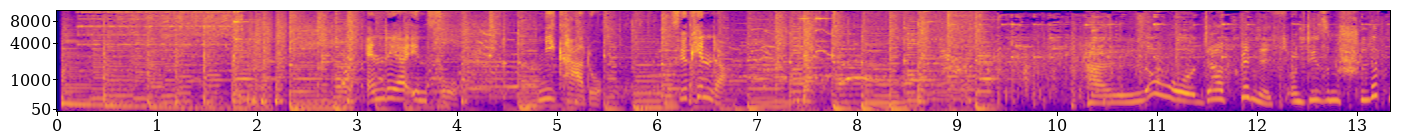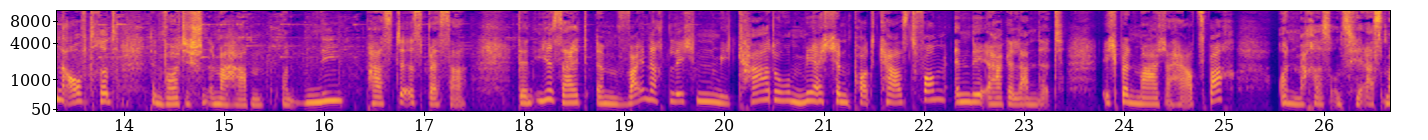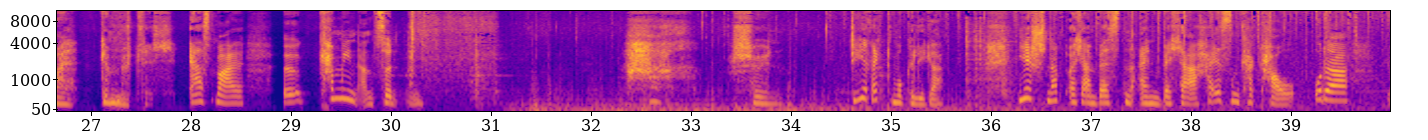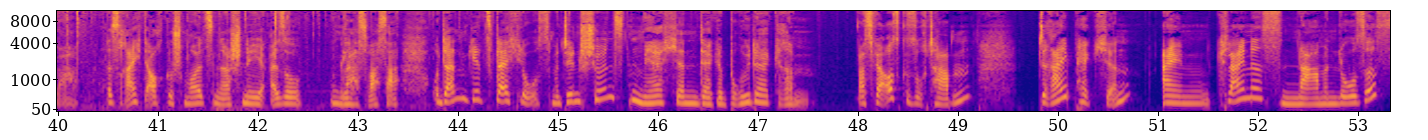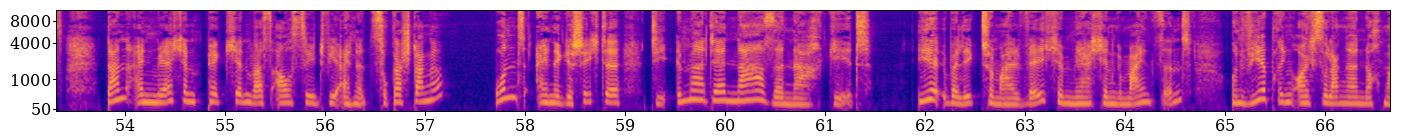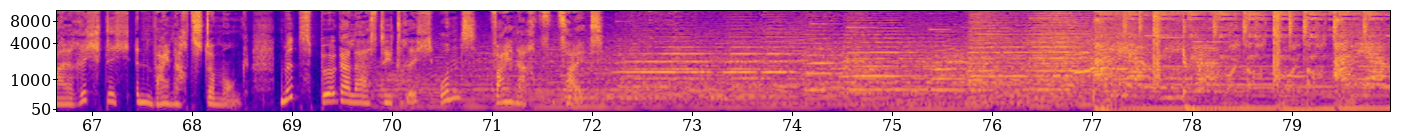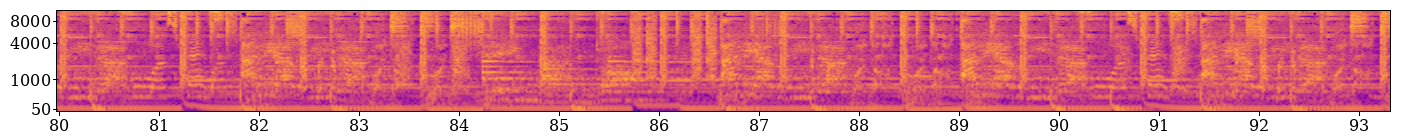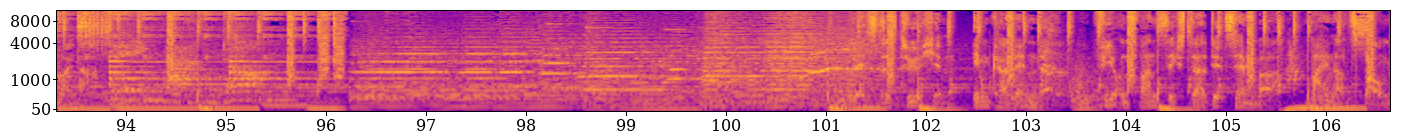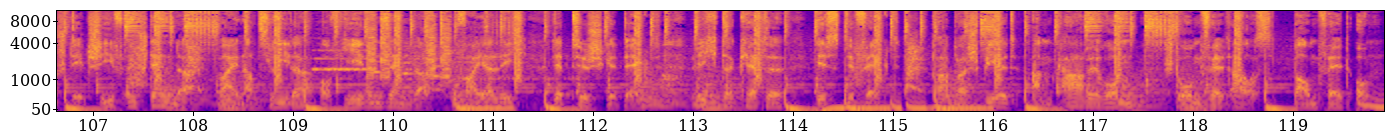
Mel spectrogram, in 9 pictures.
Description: Märchen (3) Rumpelstilzchen/Schneeweisschen/Zwerg Nase RADIO (WE:53:46) ~ Hörspiele, Geschichten und Märchen für Kinder | Mikado Podcast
